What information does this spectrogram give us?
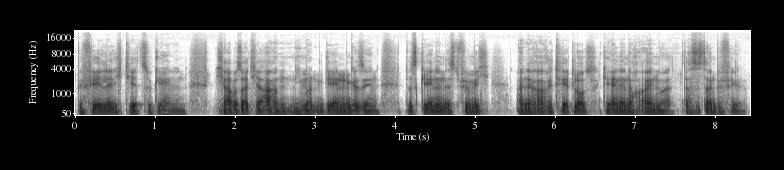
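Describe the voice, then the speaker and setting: A man's voice: lowish voice, moderate pace, creaky, mellow, no room sound, studio quality. A man doing a pompous, commanding king. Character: pompous old king, absolute ruler.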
